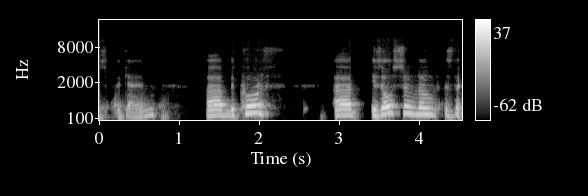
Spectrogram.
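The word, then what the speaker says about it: crwth: I call it the kurth. You could call it the kruth or a kurth. lots of different ways of pronouncing this.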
